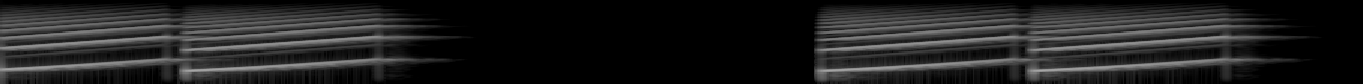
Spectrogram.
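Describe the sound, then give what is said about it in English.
A loud, bright siren whoops upward in quick rising sweeps, two in a row, then falls silent for over a second before the same pair of sweeps repeats, used in a hip-hop track's beat switch. No drums or voices accompany it. “Most notable about this change in musical atmosphere is the use of a siren.”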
